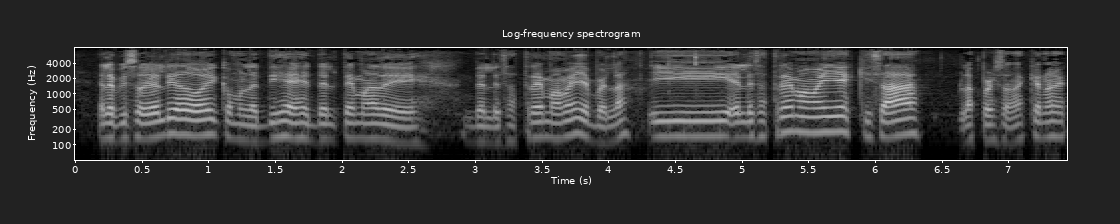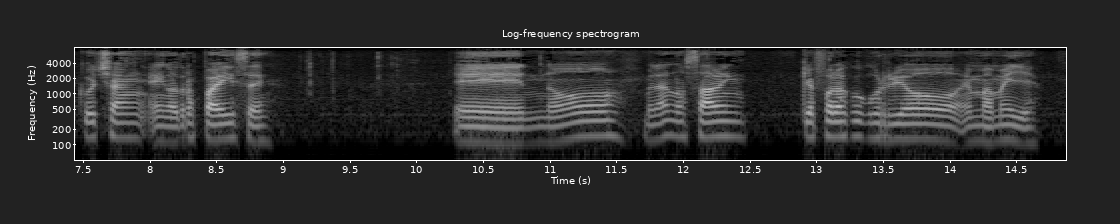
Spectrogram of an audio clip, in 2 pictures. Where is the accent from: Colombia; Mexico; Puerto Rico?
Puerto Rico; Utuado; mi pueblo, mi pueblo de Utuado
